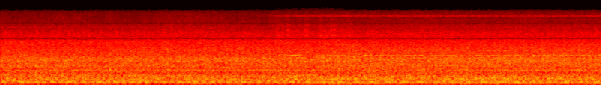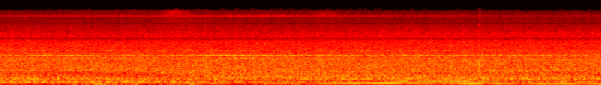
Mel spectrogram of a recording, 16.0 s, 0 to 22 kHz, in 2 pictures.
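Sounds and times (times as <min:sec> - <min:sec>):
hub motor whirring: 0:03.6 - 0:16.0
thin high whine: 0:03.7 - 0:06.5, 0:07.3 - 0:15.8.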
